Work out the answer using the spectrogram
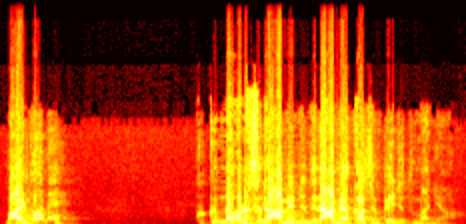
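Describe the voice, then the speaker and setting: A middle-aged man preaching a sermon as pastor, talking conversationally and acting out quotes with sudden loud outbursts. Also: sits high, wildly swooping pitch, normal speed. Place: church sanctuary.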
